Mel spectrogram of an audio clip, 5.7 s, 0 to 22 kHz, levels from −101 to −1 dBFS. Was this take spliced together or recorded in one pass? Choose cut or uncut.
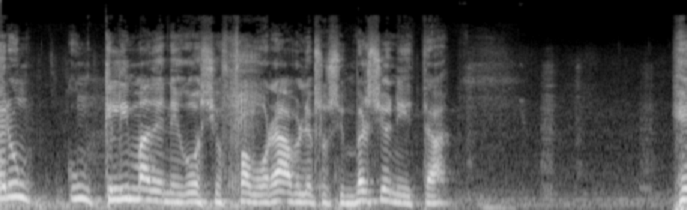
cut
